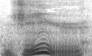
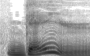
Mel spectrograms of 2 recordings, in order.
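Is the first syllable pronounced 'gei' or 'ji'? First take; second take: ji; gei. First: The first syllable is pronounced ji. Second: The first syllable is pronounced gei. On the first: This is the formal reading taught in school. "the formal 集语 being taught in school" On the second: This is the common everyday reading. "Many Chinese pronounce it 给予 instead"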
